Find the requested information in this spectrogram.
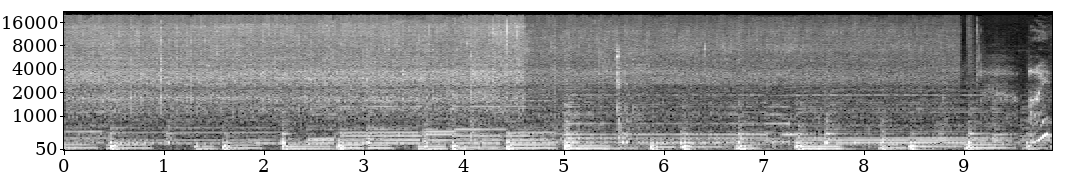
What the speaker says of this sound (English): I'm just going to take my meat out of the sausage casing and brown it with the onions.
